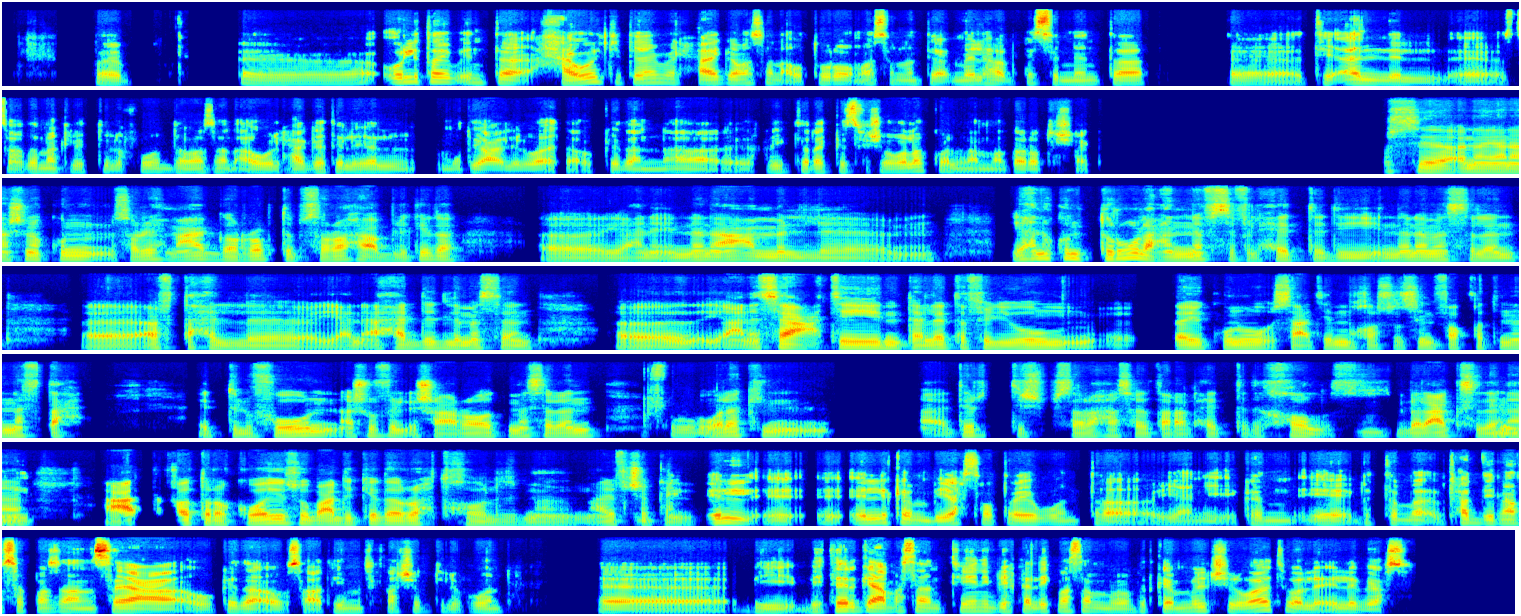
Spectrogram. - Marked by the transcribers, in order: in English: "control"
- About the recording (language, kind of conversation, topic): Arabic, advice, ازاي أقدر أركز لما إشعارات الموبايل بتشتتني؟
